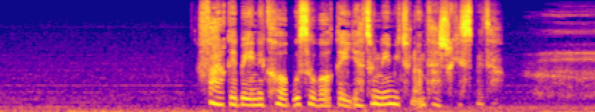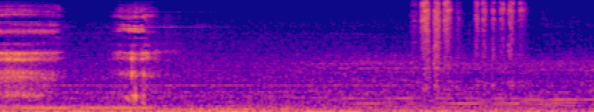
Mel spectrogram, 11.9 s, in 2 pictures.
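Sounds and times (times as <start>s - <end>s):
low noise: 0.0s - 11.8s
speech: 2.1s - 5.1s
pencil drawing on paper: 10.1s - 11.2s.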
